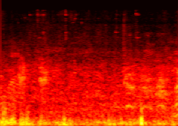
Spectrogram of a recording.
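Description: A dog giving a few short yips and barks, with a sharp thump near the end.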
